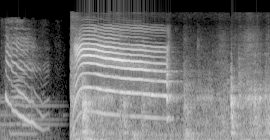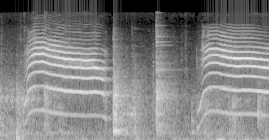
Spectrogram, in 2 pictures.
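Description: A grey-and-white kitten meowing loudly three times. Each meow is long, a little over a second, and sags slightly in pitch toward its end, with a pause of over a second between meows.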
